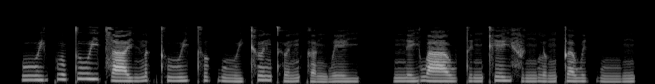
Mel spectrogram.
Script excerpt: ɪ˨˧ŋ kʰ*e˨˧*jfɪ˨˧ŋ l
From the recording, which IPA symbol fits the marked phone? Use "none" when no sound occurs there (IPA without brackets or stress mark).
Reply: e˥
